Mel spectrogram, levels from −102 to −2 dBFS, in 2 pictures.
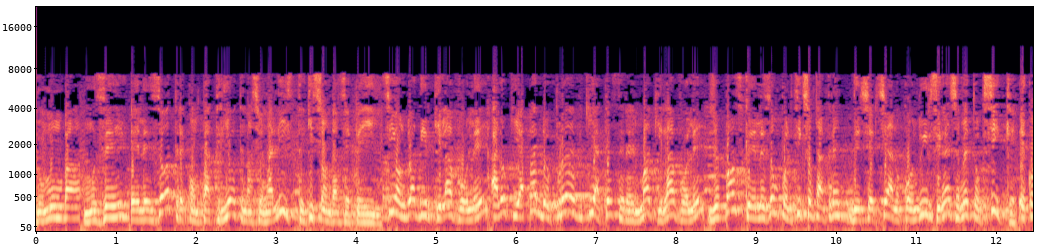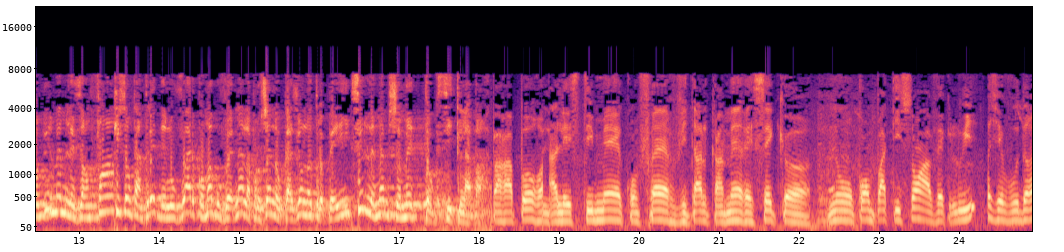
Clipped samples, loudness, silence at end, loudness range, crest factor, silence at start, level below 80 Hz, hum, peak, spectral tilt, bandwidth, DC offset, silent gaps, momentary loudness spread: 0.4%; -9 LUFS; 0 s; 2 LU; 8 dB; 0 s; -40 dBFS; none; 0 dBFS; -6 dB/octave; 7.8 kHz; 1%; none; 4 LU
